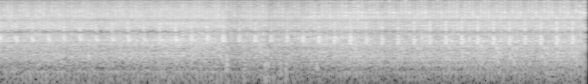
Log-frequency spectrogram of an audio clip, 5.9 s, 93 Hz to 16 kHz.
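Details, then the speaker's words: 2008 Nissan Frontier 2.5 diesel, 187,886 km, slow to start: sharp regular knock about three times a second at idle, hammering hard when throttle is blipped and released; head gasket burnt through between cylinders. "ela lo quando se acelera e solta ela bate muito forte ele fica mesmo barulho"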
